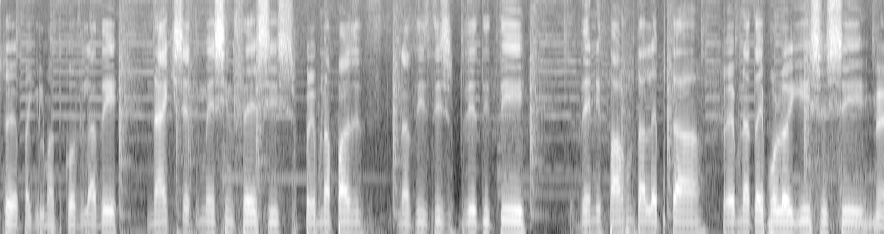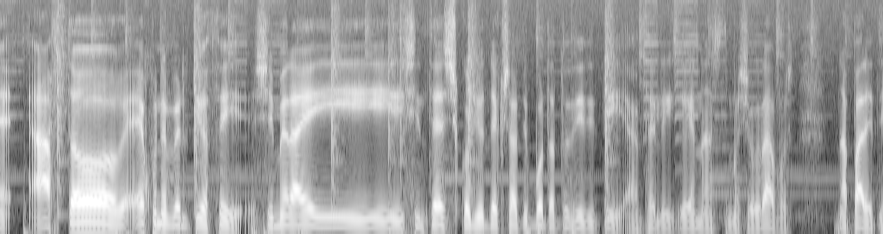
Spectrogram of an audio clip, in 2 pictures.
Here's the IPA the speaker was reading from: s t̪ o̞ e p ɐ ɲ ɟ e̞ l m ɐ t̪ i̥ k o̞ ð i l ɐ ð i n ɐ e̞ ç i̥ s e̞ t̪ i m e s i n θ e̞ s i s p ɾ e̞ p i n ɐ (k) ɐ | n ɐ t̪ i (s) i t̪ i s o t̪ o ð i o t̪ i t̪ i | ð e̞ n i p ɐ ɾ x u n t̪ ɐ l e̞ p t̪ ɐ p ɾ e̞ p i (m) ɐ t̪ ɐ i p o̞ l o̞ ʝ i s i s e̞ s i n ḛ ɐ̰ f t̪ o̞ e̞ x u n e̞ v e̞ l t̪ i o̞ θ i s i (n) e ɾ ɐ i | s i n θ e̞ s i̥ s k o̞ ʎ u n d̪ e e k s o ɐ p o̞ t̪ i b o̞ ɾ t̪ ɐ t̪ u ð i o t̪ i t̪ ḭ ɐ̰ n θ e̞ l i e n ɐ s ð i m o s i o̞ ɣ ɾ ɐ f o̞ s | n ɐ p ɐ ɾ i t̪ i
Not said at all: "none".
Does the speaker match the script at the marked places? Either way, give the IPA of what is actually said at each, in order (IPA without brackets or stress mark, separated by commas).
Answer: p, z, n, m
